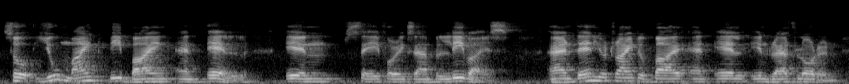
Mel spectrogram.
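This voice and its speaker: A man's voice: medium pitch, sharp tone, a little hiss or hum. A man explaining his startup as an interview guest, fluent and confident, stressing key points. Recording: slightly dull lo-fi sound.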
